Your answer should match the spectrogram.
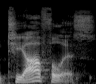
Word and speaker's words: Theophilus: The correct pronunciation, the biblical pronunciation, Theophilus.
